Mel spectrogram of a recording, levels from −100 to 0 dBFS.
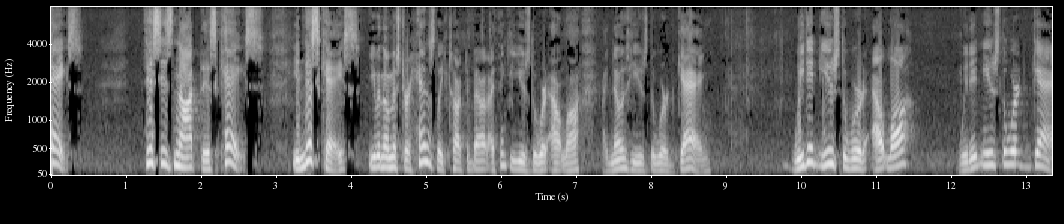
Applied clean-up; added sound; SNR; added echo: none; none; none; none.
